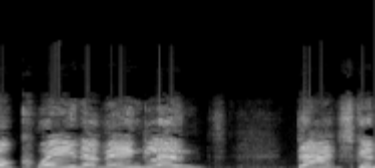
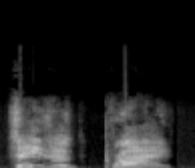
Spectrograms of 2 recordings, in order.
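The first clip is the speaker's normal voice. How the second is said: normal talking voice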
